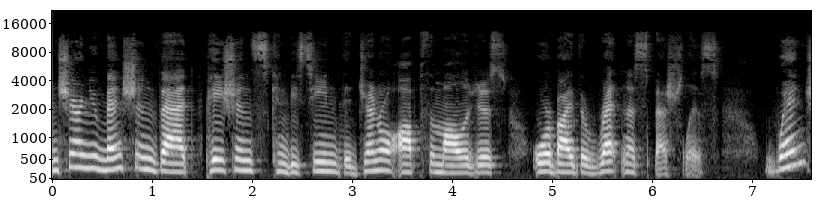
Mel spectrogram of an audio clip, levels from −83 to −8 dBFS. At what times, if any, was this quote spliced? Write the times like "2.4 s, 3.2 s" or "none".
1.5 s, 2.9 s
